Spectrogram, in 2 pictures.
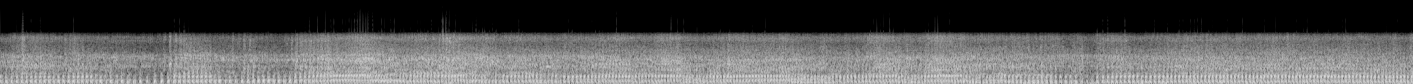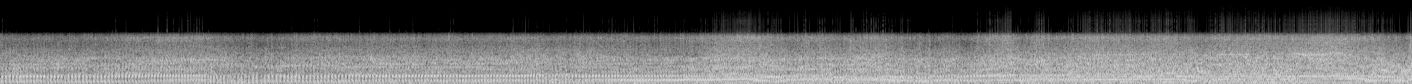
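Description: Small dirt bike engine heard from on board while riding a rough, muddy trail, running the whole time with its pitch rising and falling as the throttle is worked. The revs climb and dip more often in the last several seconds.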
